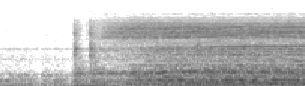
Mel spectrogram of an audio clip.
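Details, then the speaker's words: Viessmann gas boiler, ignition attempt with no gas flowing: click, fan rushes up, steady igniter hiss, no flame roar; no flame rectification, then safety purge. "You can hear the ignition running there. Trying to light the gas, but no gas flowing. Boiler's recognised there's no ignition, no flame rectification."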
